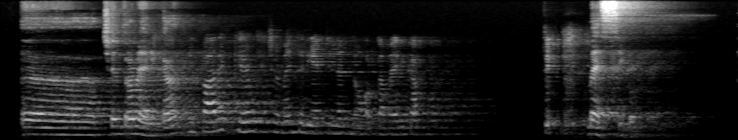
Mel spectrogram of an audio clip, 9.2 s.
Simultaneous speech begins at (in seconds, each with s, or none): none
